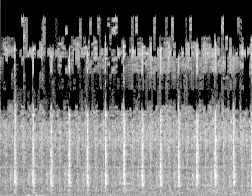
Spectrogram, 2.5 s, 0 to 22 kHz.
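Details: 2020 Toyota Supra MKV (B58) petrol engine idling with a loud, sharp knock about five or six times a second as the engine failed, after exhaust smoke and an engine warning.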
